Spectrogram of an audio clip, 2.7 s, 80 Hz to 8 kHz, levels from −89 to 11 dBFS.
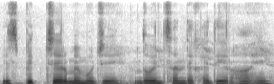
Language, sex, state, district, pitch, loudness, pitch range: Hindi, male, Arunachal Pradesh, Papum Pare, 105 Hz, -17 LUFS, 100-120 Hz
